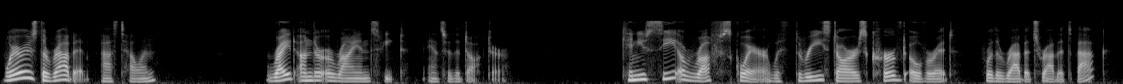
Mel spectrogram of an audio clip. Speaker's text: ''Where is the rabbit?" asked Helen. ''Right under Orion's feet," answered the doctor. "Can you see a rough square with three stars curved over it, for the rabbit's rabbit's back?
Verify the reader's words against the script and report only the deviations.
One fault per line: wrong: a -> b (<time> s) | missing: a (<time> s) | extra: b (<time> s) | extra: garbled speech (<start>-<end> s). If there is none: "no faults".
no faults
